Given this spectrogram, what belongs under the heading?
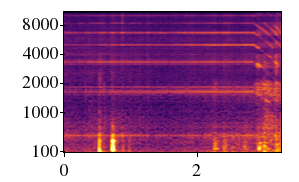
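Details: SMCU-4 integrated drive CNC controller driving the X-axis stepper motor on a fast jog: quiet, steady high-pitched singing tones that shift as it returns to zero, then fall silent in SMCU silent mode; a healthy stepper.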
